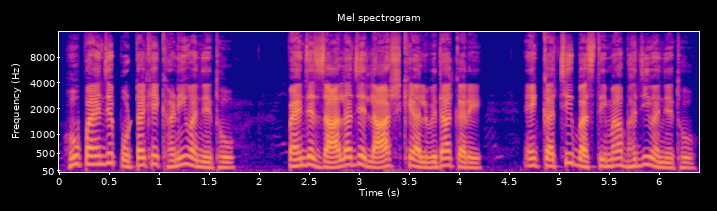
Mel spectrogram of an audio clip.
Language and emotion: Sindhi, neutral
